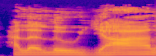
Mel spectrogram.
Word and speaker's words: hallelujah: And then it's not Jah, but it's Yah, hallelujah, like we pronounce it. It's pronounced the same all over the world, by the way.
